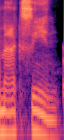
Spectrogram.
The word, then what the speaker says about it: MXene: They said it's pronounced Maxine. – Or like Maxine. – Like the female name Maxine.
